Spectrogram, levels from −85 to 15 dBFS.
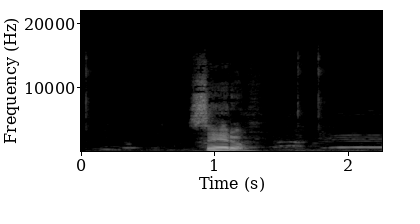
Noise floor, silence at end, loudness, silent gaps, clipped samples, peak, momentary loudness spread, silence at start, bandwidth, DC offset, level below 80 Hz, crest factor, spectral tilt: -67 dBFS; 0 s; -32 LUFS; none; under 0.1%; -16 dBFS; 22 LU; 0.85 s; 15.5 kHz; under 0.1%; -72 dBFS; 20 dB; -4 dB/octave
